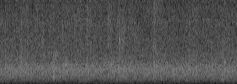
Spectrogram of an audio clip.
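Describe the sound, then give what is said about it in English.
A large audience at a BBC Symphony Orchestra concert under Semyon Bychkov at the Royal Albert Hall claps steadily and continuously, a dense wash of applause at a moderate level throughout, with a great cheer for the guest leader, Sergei Levitin, mixed in. “And that great cheer you just heard was for the guest leader, Sergei Levitin, in beautifully capricious mode.”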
